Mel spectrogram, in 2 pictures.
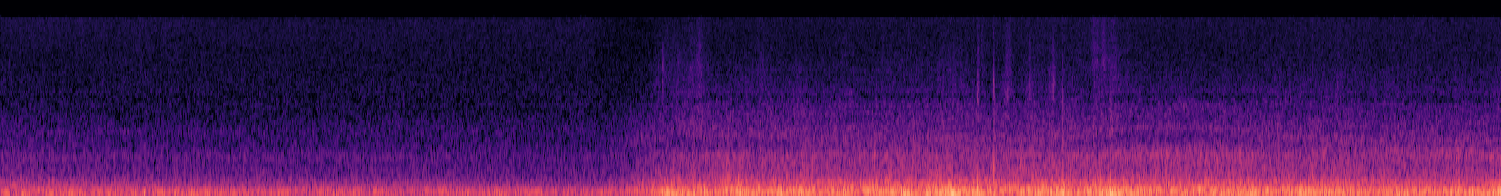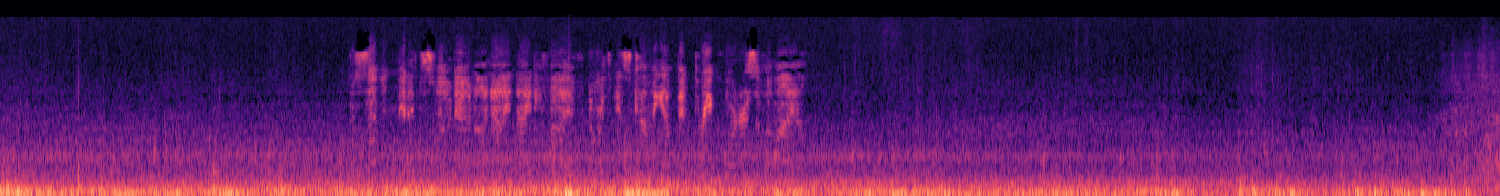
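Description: Road and engine noise heard from inside a moving car: a low rumble that grows much louder about six seconds in and keeps swelling unevenly. A burst of rapid crackling or rattling cuts in for a few seconds past the middle.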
